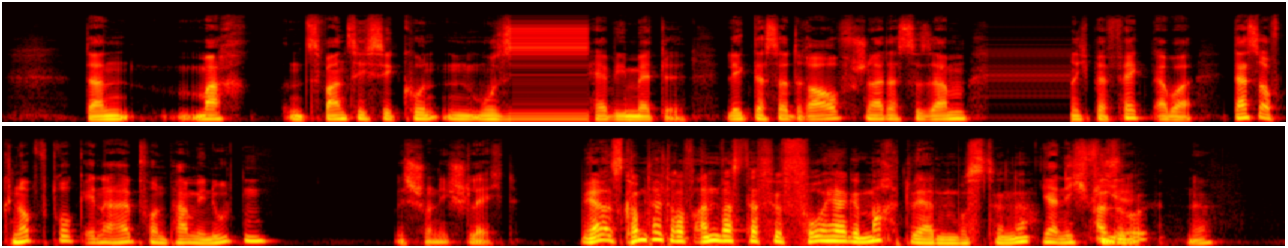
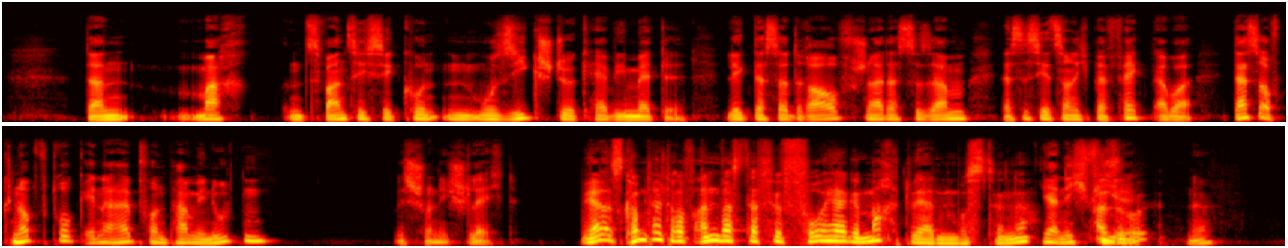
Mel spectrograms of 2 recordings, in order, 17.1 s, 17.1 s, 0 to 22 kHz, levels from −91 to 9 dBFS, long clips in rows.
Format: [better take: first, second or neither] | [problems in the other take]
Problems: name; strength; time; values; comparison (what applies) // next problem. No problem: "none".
second | audio freezing; at 3.5 s for 0.5 s and at 6.5 s for 0.5 s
